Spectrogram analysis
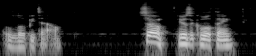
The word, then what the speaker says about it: L'Hôpital: Yes, it's spelled L'Hospital, but I definitely will tell you it is L'Hôpital.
